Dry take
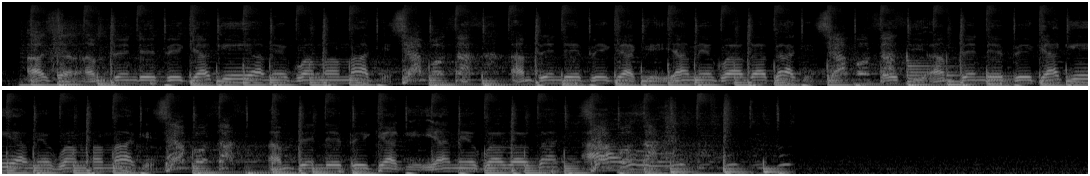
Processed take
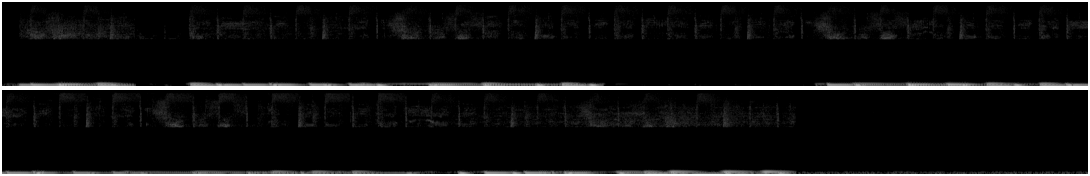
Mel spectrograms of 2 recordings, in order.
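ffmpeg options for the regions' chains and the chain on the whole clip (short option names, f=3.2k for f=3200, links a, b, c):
-filter_complex "[0:a]asettb=1/sr,asplit=3[a][b][c];[a]atrim=end=1.334[d];[b]atrim=start=1.33:end=1.87,asetpts=PTS-STARTPTS,afade=t=in:d=0.004:c=qsin,afade=t=out:st=0.536:d=0.004:c=qsin,highpass=390,lowpass=2.5k,asplit=2[e][f];[f]adelay=33,volume=-9dB[g];[e][g]amix=inputs=2:normalize=0,atrim=end_sample=23814[h];[c]atrim=start=1.866[i];[d][h]acrossfade=d=0.004:c1=hsin:c2=qsin[j];[j][i]acrossfade=d=0.004:c1=qsin:c2=hsin,asettb=1/sr,asplit=3[k][l][m];[k]atrim=end=6.014[n];[l]atrim=start=6.01:end=8.14,asetpts=PTS-STARTPTS,afade=t=in:d=0.004:c=qsin,afade=t=out:st=2.126:d=0.004:c=qsin,highpass=710,aecho=1:1:201:0.0944,atrim=end_sample=93933[o];[m]atrim=start=8.136[p];[n][o]acrossfade=d=0.004:c1=hsin:c2=qsin[q];[q][p]acrossfade=d=0.004:c1=qsin:c2=hsin,asettb=1/sr,asplit=3[r][s][t];[r]atrim=end=11.274[u];[s]atrim=start=11.27:end=15.04,asetpts=PTS-STARTPTS,afade=t=in:d=0.004:c=qsin,afade=t=out:st=3.766:d=0.004:c=qsin,highpass=f=130:p=1,highshelf=f=9.8k:g=8,aeval=exprs='val(0)+0.00178*(sin(2*PI*60*n/s)+sin(2*PI*2*60*n/s)/2+sin(2*PI*3*60*n/s)/3+sin(2*PI*4*60*n/s)/4+sin(2*PI*5*60*n/s)/5)':c=same[v];[t]atrim=start=15.036[w];[u][v]acrossfade=d=0.004:c1=hsin:c2=qsin[x];[x][w]acrossfade=d=0.004:c1=qsin:c2=hsin,acrossover=split=3900[y][z];[z]acompressor=threshold=-55dB:ratio=4:attack=1:release=60[aa];[y][aa]amix=inputs=2:normalize=0,afftfilt=real='re*(1-between(b*sr/4096,110,3600))':imag='im*(1-between(b*sr/4096,110,3600))':win_size=4096:overlap=0.75,volume=6.5dB"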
